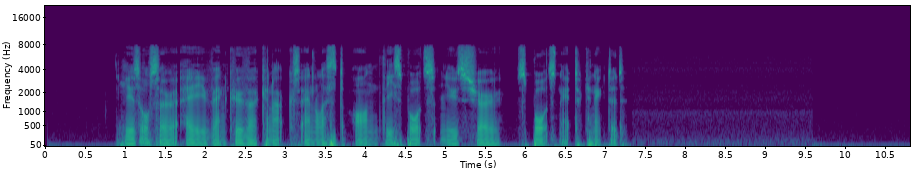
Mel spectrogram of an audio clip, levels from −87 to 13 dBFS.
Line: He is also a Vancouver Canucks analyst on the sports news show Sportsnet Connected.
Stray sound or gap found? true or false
false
